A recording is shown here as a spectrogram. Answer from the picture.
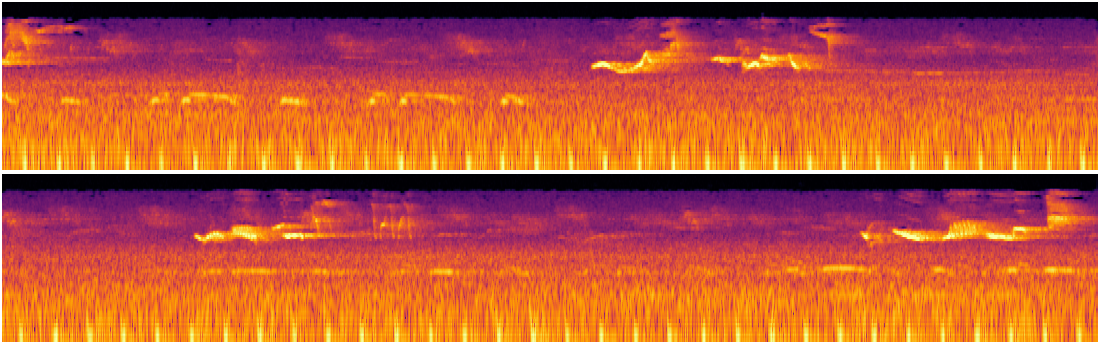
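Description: Forest ambience of songbirds: one bird repeats a short, loud song phrase about every five seconds, three times, over faint scattered chirps from other birds.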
